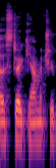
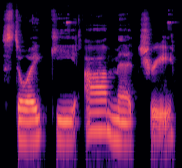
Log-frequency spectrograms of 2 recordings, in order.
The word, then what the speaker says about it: stoichiometry: background again I pulled this directly from the stoichiometry puggle chemists use balance chemical equations as a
